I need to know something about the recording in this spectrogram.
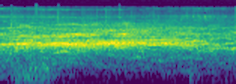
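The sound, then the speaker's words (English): A crowd cheers and shouts continuously, a dense wash of many voices whooping together at steady loudness, with no clear single speaker standing out. “Thank you, crowd right here. You're very kind and loving people.”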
